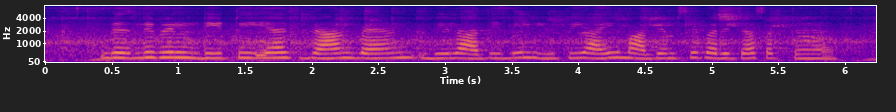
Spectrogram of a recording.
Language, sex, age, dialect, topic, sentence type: Hindi, female, 31-35, Kanauji Braj Bhasha, banking, statement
